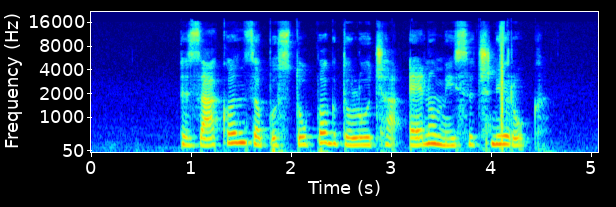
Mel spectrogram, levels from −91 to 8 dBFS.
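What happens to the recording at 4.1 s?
A wireless microphone noise hit from 4.08 to 4.13 s: the FM radio signal briefly fades, receiver noise swells into a static swish, showing as a broadband vertical smear on a spectrogram.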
